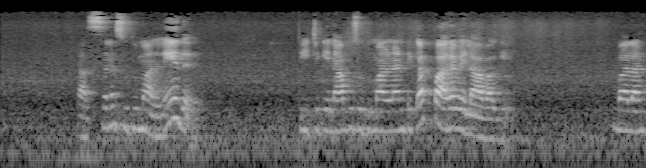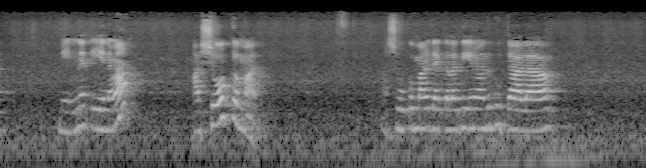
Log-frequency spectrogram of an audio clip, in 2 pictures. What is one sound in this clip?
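A young woman speaks calmly and clearly nearby, in short phrases with pauses.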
